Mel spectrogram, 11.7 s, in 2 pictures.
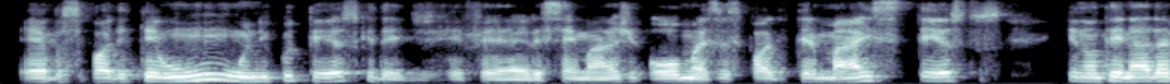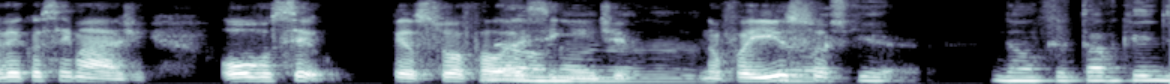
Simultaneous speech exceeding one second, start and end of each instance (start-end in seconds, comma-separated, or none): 8.2-10.1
